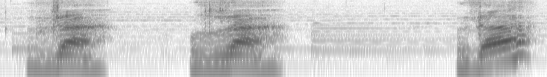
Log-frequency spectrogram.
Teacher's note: Ujung lidahnya itu berada di ujung gigi siri atas. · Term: huruf dza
